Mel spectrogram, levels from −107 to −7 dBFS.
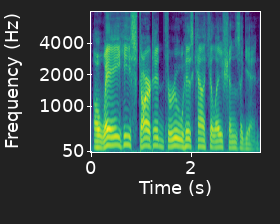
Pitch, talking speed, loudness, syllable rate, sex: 140 Hz, 125 wpm, -18 LUFS, 4.0 syllables/s, male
